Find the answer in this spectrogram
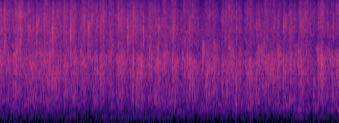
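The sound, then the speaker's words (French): A crowd at a festival applauds a representative of the Embassy of Vietnam in France steadily for several seconds. It is a dense, even wash of many hands clapping with no pauses, holding at the same moderate loudness throughout. “Il est là, on peut l'applaudir.”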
